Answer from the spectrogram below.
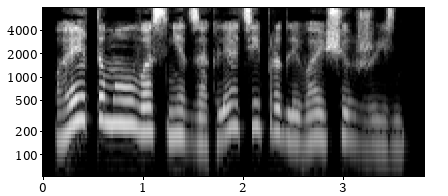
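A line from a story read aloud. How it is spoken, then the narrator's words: Sad voice. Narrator (Russian): грустно закончила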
